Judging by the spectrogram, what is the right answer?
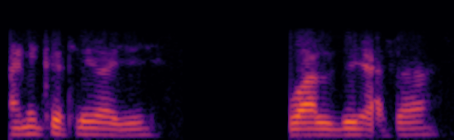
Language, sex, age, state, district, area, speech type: Goan Konkani, male, 45-60, Goa, Canacona, rural, conversation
